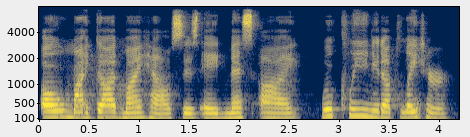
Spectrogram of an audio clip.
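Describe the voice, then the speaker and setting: A man's voice: medium pitch, steady tone, a little slow, darkish tone, lo-fi sound. A young man acting out an amateur scripted skit as himself, recorded at home. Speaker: storyteller voicing himself in a homemade skit.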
